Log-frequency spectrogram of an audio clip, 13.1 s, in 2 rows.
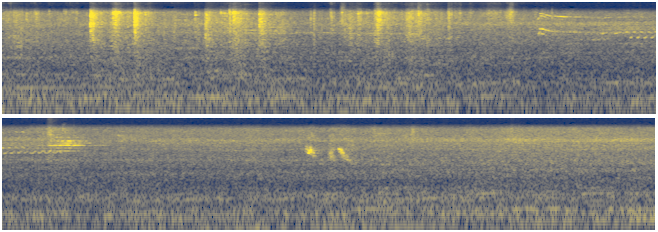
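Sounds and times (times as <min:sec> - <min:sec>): low outdoor rumble: 0:00.0 - 0:05.7.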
